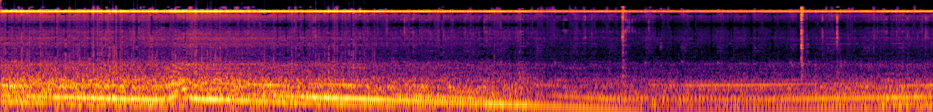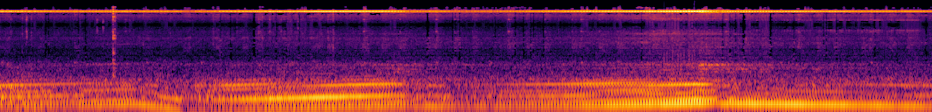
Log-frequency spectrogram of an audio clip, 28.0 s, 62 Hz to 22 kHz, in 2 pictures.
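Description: In-cabin sound of a Version 5 Subaru Impreza WRX STi's turbocharged flat-four engine driving along. The engine pulls steadily at first, the revs fall away about eight seconds in and dip lowest about halfway through, then climb again in a couple of rising pulls through the gears. A few faint clicks sound in the cabin.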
